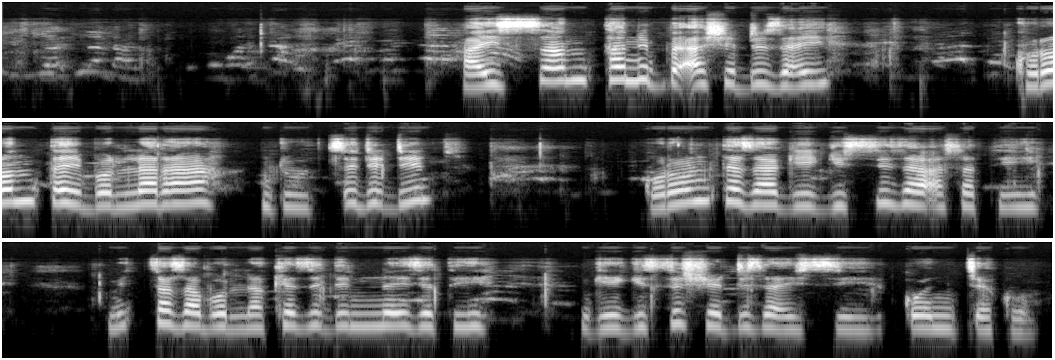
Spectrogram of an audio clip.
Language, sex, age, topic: Gamo, female, 25-35, government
